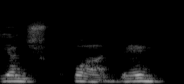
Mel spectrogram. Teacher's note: So again, the short u of shu gets dropped. But since the following consonant K is a roundable consonant, then it's rounded by the preceding U. So when the U drops out, it's not yanshkade, it's yanshkwade.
